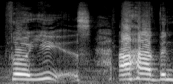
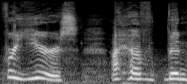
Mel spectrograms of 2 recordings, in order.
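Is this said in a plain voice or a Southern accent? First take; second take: Southern; plain. First: It is said in a put-on Southern accent. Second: It is said in the speaker's ordinary accent. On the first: The speaker calls it right. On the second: The speaker calls it wrong.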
